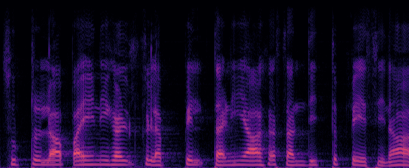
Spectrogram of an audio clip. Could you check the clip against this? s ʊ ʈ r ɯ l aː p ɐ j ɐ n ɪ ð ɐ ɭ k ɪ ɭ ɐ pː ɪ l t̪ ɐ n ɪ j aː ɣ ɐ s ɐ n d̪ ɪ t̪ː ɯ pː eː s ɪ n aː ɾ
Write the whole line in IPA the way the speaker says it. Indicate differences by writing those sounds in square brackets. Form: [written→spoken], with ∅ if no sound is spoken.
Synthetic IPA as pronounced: s ʊ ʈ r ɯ l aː p ɐ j ɐ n ɪ [ð→ɣ] ɐ ɭ k ɪ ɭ ɐ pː ɪ l t̪ ɐ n ɪ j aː ɣ ɐ s ɐ n d̪ ɪ t̪ː ɯ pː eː s ɪ n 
